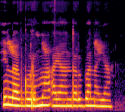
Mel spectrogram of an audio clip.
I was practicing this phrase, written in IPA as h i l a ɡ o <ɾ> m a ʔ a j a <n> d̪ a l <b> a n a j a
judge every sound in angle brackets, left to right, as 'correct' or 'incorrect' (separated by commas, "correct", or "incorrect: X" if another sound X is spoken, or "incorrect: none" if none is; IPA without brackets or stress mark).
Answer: correct, correct, correct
